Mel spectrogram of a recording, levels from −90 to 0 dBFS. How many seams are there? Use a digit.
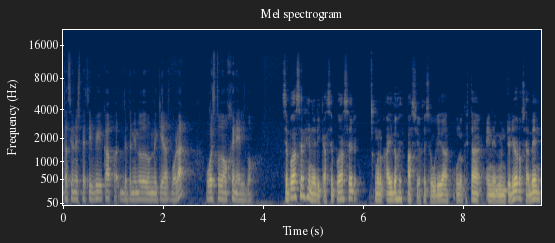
1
